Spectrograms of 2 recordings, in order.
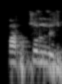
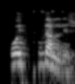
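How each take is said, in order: First: The middle sound is 'ch', as in 'panch-chollish'. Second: The middle sound is 'y-t', as in 'poytallish'. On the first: The speaker calls it wrong. "পাঁচচল্লিশ বলে, এটা ভুল" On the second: The speaker calls it right. "পঁয়তাল্লিশ হবে"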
